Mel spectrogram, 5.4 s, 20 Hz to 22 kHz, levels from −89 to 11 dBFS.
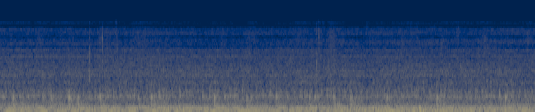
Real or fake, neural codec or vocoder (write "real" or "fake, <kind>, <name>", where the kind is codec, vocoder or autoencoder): real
